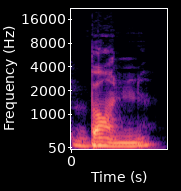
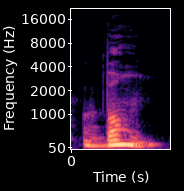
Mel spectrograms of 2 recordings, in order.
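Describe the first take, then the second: First: The final N is clearly pronounced as a consonant. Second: It ends in a nasal vowel without a clear N. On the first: The speaker calls it wrong. "you don't pronounce it bon" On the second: The speaker calls it right. "It's more like bon, ... a nasal sound"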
